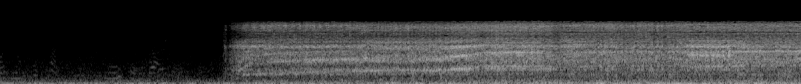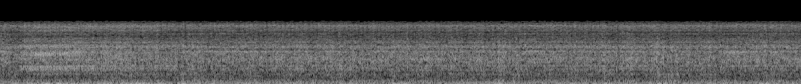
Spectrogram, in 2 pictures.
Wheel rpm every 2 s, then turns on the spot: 0, 80, 190, 220, 230, 230, 230, 230.
none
